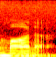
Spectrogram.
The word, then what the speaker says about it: mana: believed to possess something called Mana or mana and it's not like what you find in the Hebrew Bible that's spelled M N na a but this is with one n mana and what this is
